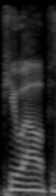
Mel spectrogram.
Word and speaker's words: Puyallup: And Puyallup is a wonderful town.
